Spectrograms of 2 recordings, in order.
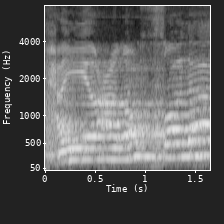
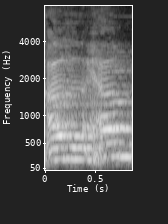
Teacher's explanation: huruf ha ini kaedahnya dia terletak di tengah-tengah kerongkong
